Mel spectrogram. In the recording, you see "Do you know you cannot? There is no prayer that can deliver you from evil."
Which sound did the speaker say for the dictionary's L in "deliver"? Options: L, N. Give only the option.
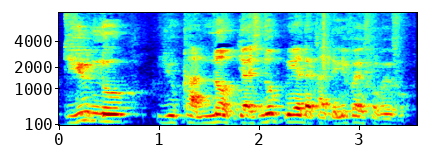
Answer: N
